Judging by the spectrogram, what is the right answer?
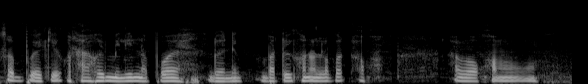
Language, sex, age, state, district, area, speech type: Assamese, female, 45-60, Assam, Lakhimpur, rural, spontaneous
